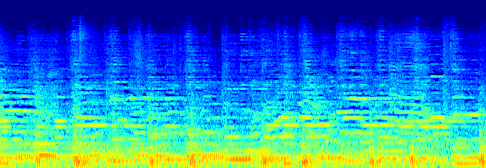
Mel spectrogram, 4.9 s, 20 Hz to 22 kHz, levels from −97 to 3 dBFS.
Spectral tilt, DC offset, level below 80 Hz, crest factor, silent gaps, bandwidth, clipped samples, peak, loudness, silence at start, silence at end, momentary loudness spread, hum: -8 dB/octave; under 0.1%; -38 dBFS; 16 dB; none; 11.5 kHz; under 0.1%; -12 dBFS; -28 LUFS; 0 s; 0 s; 3 LU; none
